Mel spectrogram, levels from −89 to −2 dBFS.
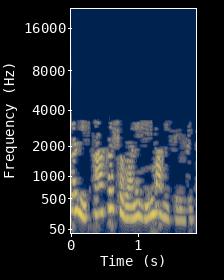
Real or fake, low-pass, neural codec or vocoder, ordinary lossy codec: real; 3.6 kHz; none; none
